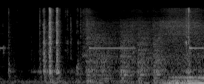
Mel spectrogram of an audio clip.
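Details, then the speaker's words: Car after replacing a stolen catalytic converter, front sensor not yet installed so check engine light stays on: engine fires and settles into a soft even run without exhaust rasp; exhaust now much quieter and sealed. "That's much quieter."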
